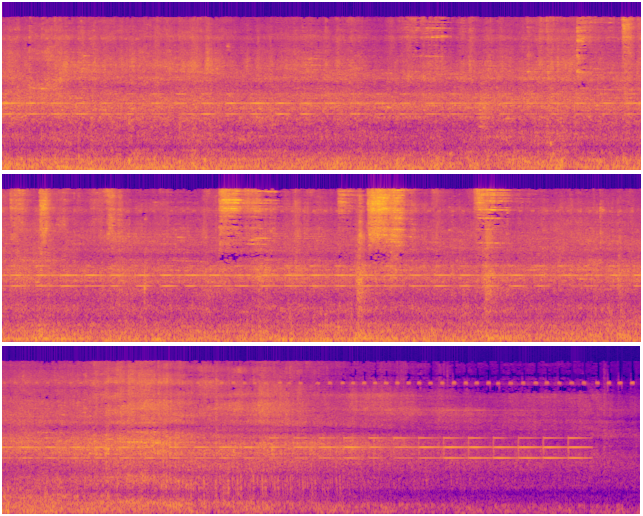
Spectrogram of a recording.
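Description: Freight train of flatcars loaded with wind turbine blades rolling past: a heavy, steady rumble of wheels on rail with a faint high whine over it. It fades away over the last several seconds as the end of the train goes by.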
